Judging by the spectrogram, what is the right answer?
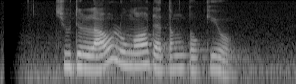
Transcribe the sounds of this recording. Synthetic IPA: d̥ʒ̥ṳɖə̤lawluŋɔɖä̤t̪əŋt̪okio

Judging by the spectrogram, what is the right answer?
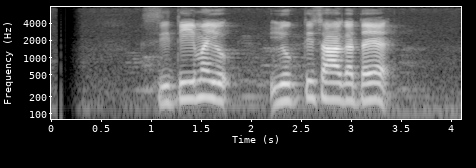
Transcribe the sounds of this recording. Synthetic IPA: sit̪iːmɐ | juk̚t̪isaːɡɐt̪ɐjə

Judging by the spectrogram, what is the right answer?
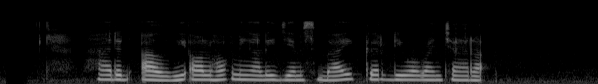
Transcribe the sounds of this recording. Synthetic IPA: hadədalwiʔɔlɦɔk̚niŋalid͡ʒɛmsbajkɨrdiwawaɲt͡ʃaɾa

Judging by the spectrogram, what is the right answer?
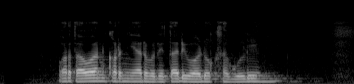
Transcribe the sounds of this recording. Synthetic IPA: wart̪awankərɲiarbəɾit̪adiwadɔk̚saɡulɪŋ

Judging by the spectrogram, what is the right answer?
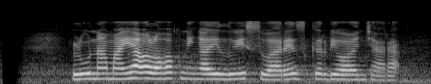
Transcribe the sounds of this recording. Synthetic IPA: lunamajaɔlɔɦɔk̚niŋɡaliluisuaɾɛzkɨrdiwawaɲt͡ʃaɾa

